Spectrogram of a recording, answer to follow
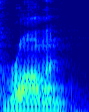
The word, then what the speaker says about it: ramen: You obviously don't know how to pronounce ramen.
